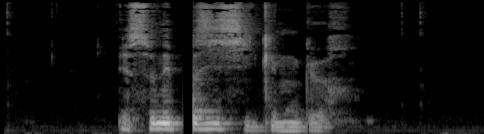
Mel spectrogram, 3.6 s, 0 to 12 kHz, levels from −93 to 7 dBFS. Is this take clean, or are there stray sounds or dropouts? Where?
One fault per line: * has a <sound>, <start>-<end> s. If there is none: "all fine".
* has a dropout, 1.4-1.5 s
